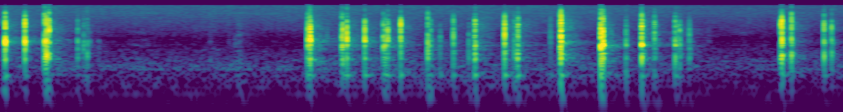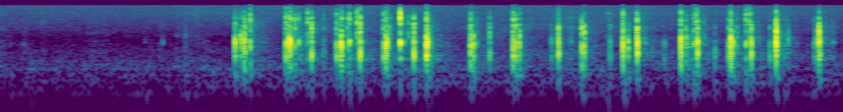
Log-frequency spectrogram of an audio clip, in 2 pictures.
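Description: Fingertips and nails tap and scratch the hollow round base of a small white plastic desk lamp held in both hands. Quick, dry, bright clicks and scrapes come in bursts, with short quiet pauses between them. Each tap stops almost instantly, with no ring.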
